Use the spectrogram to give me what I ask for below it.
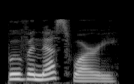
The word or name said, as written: bhuvaneswari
